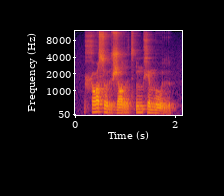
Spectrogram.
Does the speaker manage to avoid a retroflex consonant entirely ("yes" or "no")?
yes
